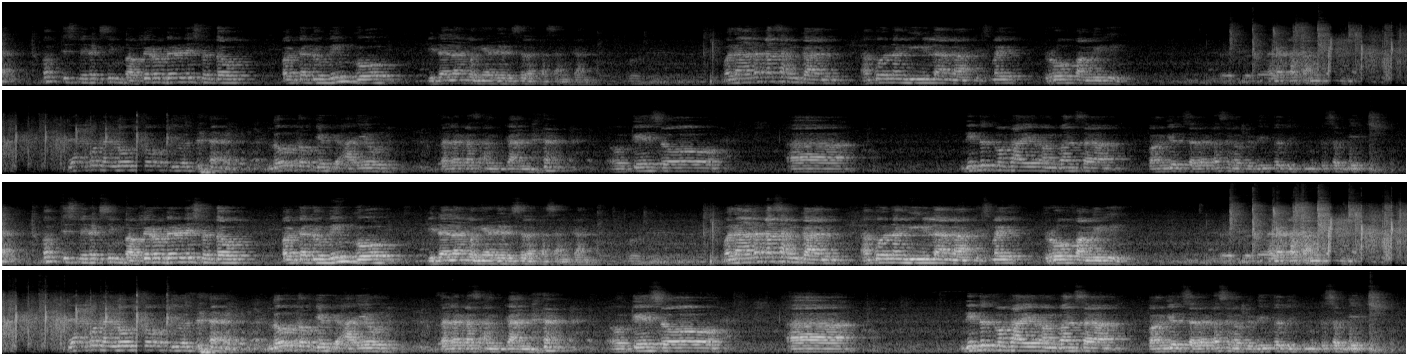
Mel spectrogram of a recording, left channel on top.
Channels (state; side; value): quieter; left; 10.9 dB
